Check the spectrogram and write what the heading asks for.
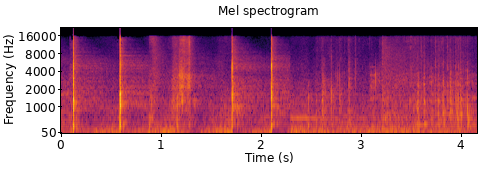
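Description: Hammer striking the sole of a work boot held upside down on a stand: four sharp blows in the first two seconds or so, then lighter clicks and rustling.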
